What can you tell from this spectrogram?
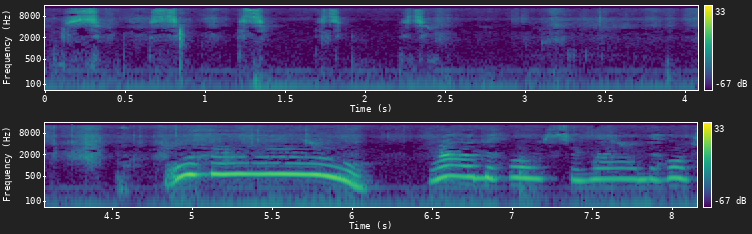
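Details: Capuchin monkey named King Louie, indoors while eating a tomato: soft clicking and smacking sounds at first, then a drawn-out, arching whine lasting about a second, followed by two shorter, slightly lower whines in a quiet small room.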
